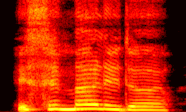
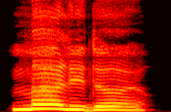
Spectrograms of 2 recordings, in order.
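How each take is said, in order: First: Ma laideur with ma pushed higher and louder; ma laideur, ma pitched up and hit hard; stress on ma. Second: Ma laideur dragged out slowly, ma stressed; slow, heavy second ma laideur; slow repeat. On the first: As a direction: lean on ma in ma laideur. Repeats ma laideur. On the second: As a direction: let ma laideur sink in, slowly. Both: Acted.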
